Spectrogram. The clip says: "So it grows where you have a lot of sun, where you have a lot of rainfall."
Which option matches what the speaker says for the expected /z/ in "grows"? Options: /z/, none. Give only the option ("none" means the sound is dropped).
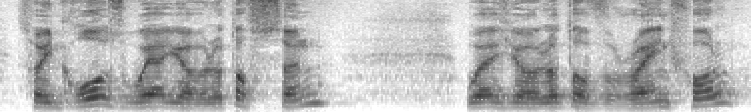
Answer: /z/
